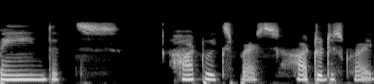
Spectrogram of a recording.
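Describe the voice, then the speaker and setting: A woman is speaking. Her voice is quiet. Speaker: spiritual reader. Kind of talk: channeled spiritual message. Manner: quiet, low volume; halting, choking on words.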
